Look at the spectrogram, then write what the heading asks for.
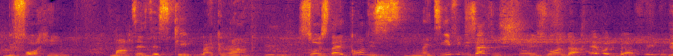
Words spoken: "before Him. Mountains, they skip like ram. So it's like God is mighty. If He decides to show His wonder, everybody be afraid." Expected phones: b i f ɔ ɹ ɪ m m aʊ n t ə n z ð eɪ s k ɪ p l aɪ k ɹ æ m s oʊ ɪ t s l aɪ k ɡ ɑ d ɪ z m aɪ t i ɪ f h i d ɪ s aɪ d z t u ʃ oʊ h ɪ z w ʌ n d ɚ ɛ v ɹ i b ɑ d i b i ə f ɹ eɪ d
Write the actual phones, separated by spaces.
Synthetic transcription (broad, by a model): b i f ɔ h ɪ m m aʊ n t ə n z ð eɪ s k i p l aɪ k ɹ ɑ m s oʊ ɪ t s l aɪ k ɡ ɑ d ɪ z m aɪ t i ɪ f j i d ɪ s aɪ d t u ʃ oʊ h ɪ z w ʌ n d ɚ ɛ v i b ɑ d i b i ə f ɹ eɪ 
